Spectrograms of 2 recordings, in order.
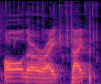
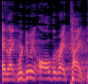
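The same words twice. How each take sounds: First: "All the right type" said slowly, each word set apart; slow spelled-out name. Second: Said in the usual way. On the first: Shown as a demonstration.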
